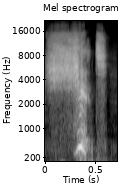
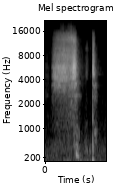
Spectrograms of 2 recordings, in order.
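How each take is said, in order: First: It is said very loudly. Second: It is said quietly and tightly.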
